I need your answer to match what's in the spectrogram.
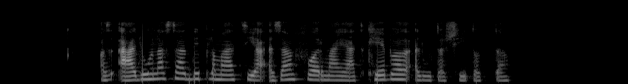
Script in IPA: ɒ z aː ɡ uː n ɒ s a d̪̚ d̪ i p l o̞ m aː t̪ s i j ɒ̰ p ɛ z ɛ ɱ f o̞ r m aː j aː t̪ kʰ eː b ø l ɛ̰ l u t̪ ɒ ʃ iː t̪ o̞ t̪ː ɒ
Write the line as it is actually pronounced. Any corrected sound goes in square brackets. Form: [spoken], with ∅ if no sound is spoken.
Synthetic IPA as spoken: ɒ z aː [ɟ] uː n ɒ s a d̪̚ d̪ i p l o̞ m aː t̪ s i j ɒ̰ [ʔ] ɛ z ɛ ɱ f o̞ r m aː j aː t̪ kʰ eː b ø l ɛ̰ l u t̪ ɒ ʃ iː t̪ o̞ t̪ː ɒ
